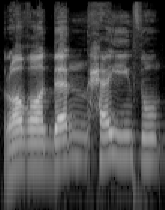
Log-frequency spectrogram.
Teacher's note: یہاں غنہ نہیں ہے، کوئی اخفا نہیں ہے بلکہ اظہار ہے، تیزی سے پڑھنا ہے.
